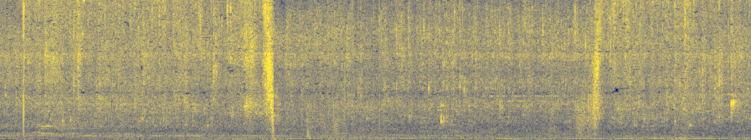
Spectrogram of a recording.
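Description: Small garden fountain splashing steadily into its pond, with a couple of faint ticks.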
